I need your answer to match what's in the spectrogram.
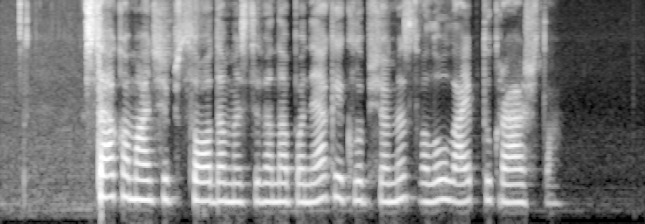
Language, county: Lithuanian, Vilnius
